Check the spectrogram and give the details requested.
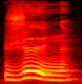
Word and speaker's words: jeûne: riot Un thérapeute A therapist EÛ is always pronounced [ø] Le jeûne The fasting Jeûner To fast OEU is pronounced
